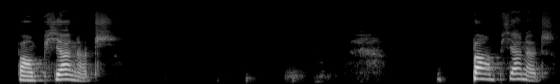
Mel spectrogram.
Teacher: Presque vous entendez pas le M. Papianat. Papianat.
